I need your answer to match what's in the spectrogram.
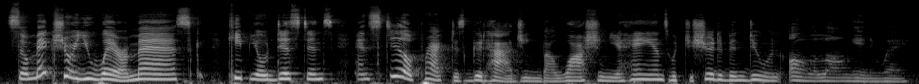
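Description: A woman's voice: medium pitch, expressive, measured pace, hardly any pauses, close to an everyday voice. A woman voicing an older church lady who reads out weekly announcements in a folksy, scolding, emphatic way. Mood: bossy, folksy.

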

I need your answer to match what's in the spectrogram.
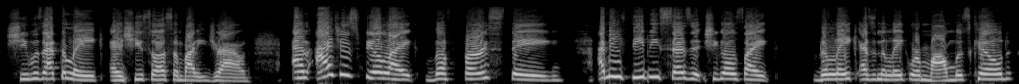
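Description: A woman's voice: fairly high pitch, moderate pace, no echo. A woman, co-hosting a casual podcast and recapping a TV show, often laughing and swearing. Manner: laughs often, profane and animated. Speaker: podcast co-host recapping a TV series. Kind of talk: casual chat.

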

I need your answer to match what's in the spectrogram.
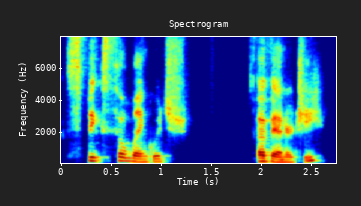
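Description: A woman, an energy instructor, teaching on a podcast in a lively way, laughing and quoting herself. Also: on the low side, a little slow. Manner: animated, laughs, quotes herself in little voices.

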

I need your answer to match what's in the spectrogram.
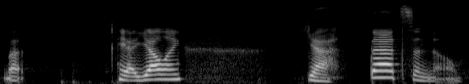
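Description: A woman's voice: mid-range voice, sing-song, drawn-out words, a little mellow, no room sound. A woman hosting a casual podcast chat, talking in a chatty way that repeats itself, with frequent laughs. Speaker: podcast host.

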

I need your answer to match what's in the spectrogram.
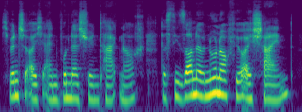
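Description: Young female podcast host, slightly low voice, casual and self-mocking storyteller, basic mic. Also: fairly even intonation, moderate pace, gravelly, darkish tone. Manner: emotional, self-mocking, addresses listeners directly. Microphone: basic non-professional mic.

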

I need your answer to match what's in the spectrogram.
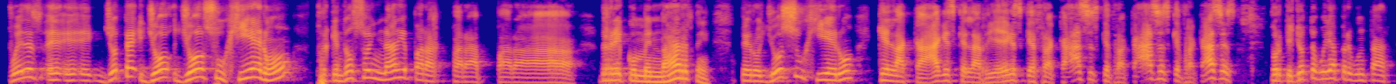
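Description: A man hosting a motivational talk show, speaking emphatically with slangy rhetorical questions and bursts of excitement. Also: on the high side, unhurried, hardly any pauses.

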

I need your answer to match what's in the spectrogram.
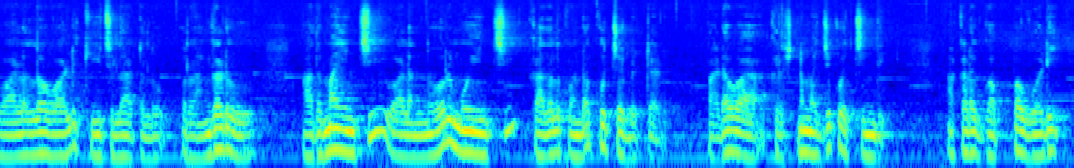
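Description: A man narrating a story in an unhurried, measured way. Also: lowish voice, mellow. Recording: echoey room with faint background noise.

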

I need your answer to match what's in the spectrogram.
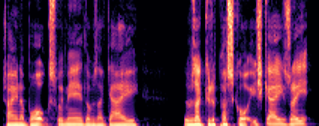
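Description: A man's voice: medium pitch, steady tone, moderate pace, mellow, dry recording. A man with a Glasgow street accent, chatting casually with plenty of slang and swearing. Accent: Glaswegian. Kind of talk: casual chat.

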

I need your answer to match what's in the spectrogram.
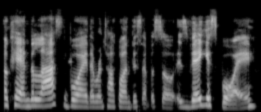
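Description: A woman's voice: mid-range voice, quick pace, a bit bright, no echo. A woman hosting a casual podcast chat, asking teasing questions and steering the talk. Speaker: podcast host.

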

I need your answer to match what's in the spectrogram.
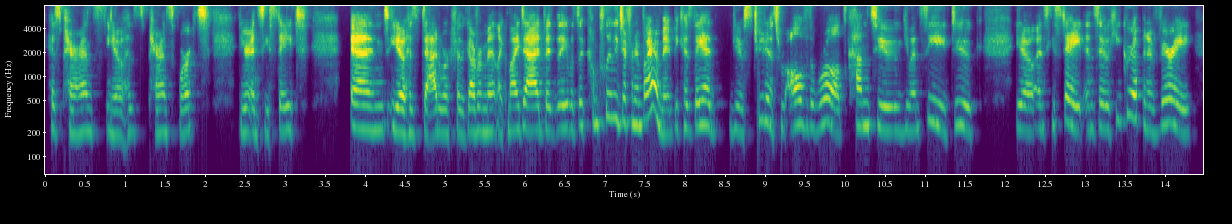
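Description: An American woman in her forties, a guest in an interview, earnestly reflects on growing up and often says "you know." Her mid-range voice holds a steady tone and moves fairly quickly through this personal storytelling.

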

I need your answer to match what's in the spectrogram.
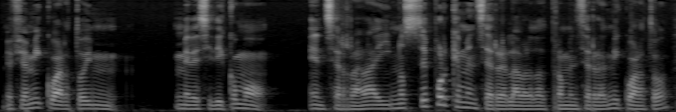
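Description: A man's voice: lowish voice, fairly quick, a little mellow. A young man with a Mexican accent telling a personal story in a casual, slangy, profane and rambling way.

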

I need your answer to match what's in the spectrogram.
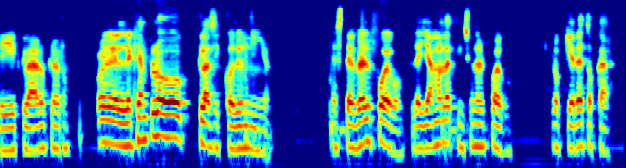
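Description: A man's voice: mid-range voice, normal speed, no room sound, muffled recording, soft background music. A man in casual podcast talk, thoughtful and full of filler words. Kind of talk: casual conversation.

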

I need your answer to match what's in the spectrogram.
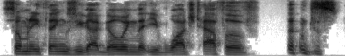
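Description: A man's voice: medium pitch, steady tone, moderate pace, dry recording. A man chatting casually as a podcast guest over a speakerphone call, rambling and restarting his sentences. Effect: heard over a speakerphone call. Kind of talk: casual chat. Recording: dull lo-fi speakerphone line, dry.

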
